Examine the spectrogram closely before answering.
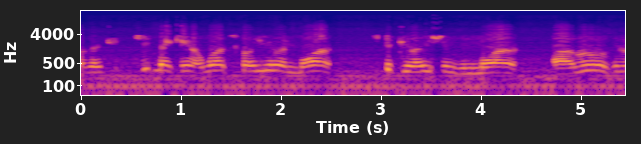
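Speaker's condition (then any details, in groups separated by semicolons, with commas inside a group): Cerebral palsy; body deteriorating with age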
